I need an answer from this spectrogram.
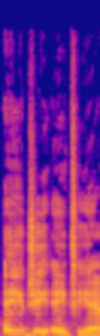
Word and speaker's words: Agata: Her name is spelled A-G-A-T-A. I think it's Agata. In the last video, you guys confirmed that's how you say her freaking name.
